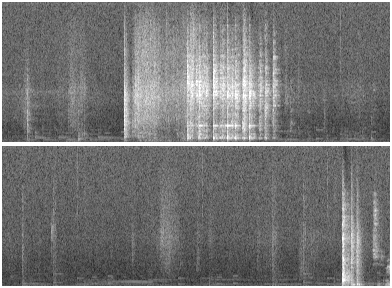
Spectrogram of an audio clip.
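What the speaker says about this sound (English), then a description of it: "I'm going to take those off the boil and then drain them" A saucepan of potatoes boiled about twenty minutes is lifted off the heat and drained, with clattering metal pan knocks, a rushing pour of water, then quieter handling and a final loud clunk, close in a home kitchen.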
